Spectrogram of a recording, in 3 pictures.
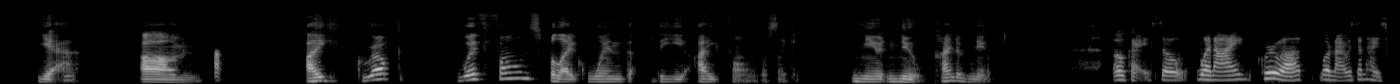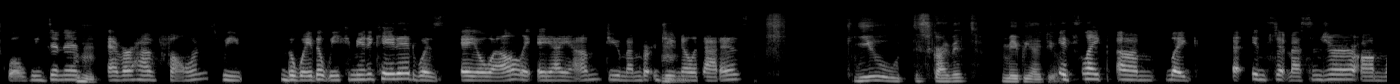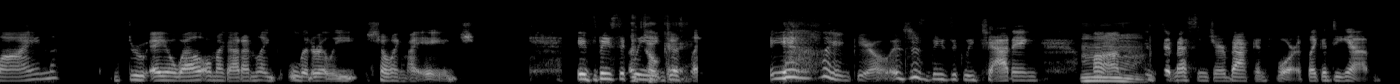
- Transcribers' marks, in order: tapping; other noise; laughing while speaking: "Yeah"
- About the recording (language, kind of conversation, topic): English, unstructured, How have inventions shaped the way we live today?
